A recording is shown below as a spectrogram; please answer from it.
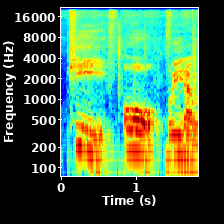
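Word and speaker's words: טוב: 그리고 토브는 TOV라고 읽습니다.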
